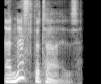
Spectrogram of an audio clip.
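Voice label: "anaesthetize", British English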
